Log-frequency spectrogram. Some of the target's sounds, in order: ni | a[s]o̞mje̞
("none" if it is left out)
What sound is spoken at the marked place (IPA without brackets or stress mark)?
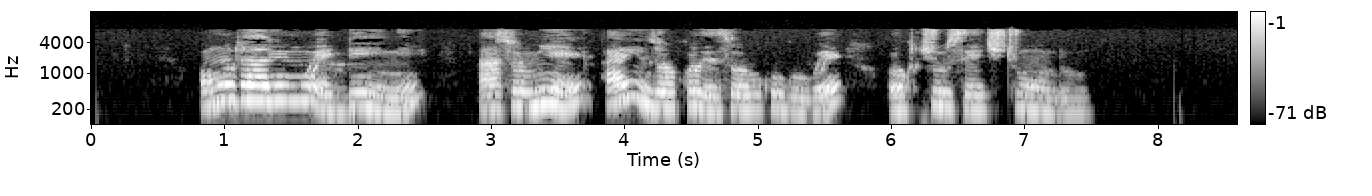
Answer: s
